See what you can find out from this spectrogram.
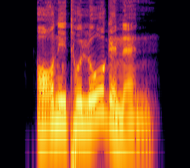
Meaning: plural of Ornithologin
- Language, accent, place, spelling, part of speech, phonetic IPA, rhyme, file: German, Germany, Berlin, Ornithologinnen, noun, [ɔʁnitoˈloːɡɪnən], -oːɡɪnən, De-Ornithologinnen.ogg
